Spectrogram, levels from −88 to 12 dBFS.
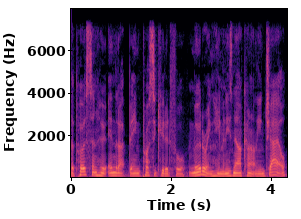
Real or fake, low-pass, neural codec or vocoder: fake; 7.2 kHz; codec, 16 kHz, 2 kbps, FunCodec, trained on LibriTTS, 25 frames a second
